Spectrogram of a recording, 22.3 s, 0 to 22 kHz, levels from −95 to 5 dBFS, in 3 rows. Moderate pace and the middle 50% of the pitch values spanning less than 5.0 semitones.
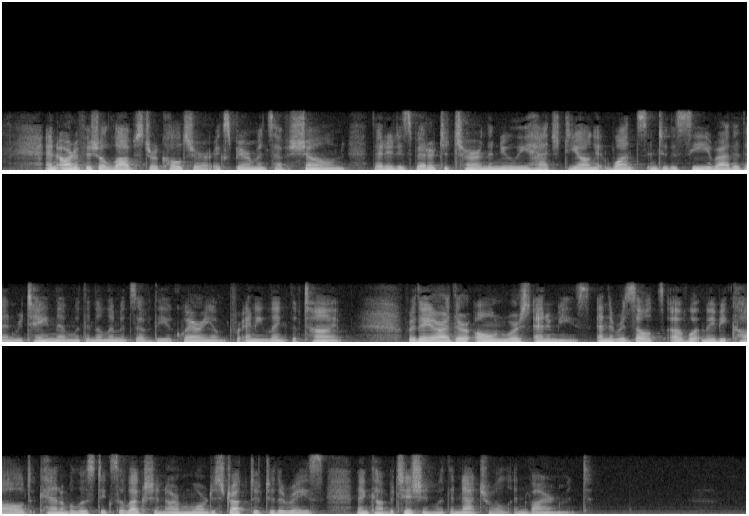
Yes: average, 175 wpm; average, 2.9 semitones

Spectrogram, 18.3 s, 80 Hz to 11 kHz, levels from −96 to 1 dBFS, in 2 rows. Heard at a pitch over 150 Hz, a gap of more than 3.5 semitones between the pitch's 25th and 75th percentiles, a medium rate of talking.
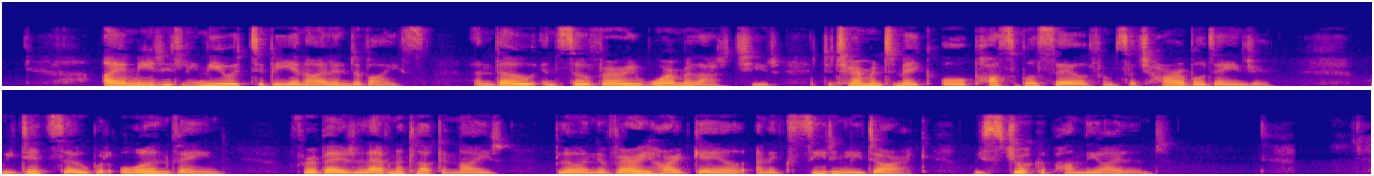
Yes: high, 190 Hz; average, 4.1 semitones; average, 175 wpm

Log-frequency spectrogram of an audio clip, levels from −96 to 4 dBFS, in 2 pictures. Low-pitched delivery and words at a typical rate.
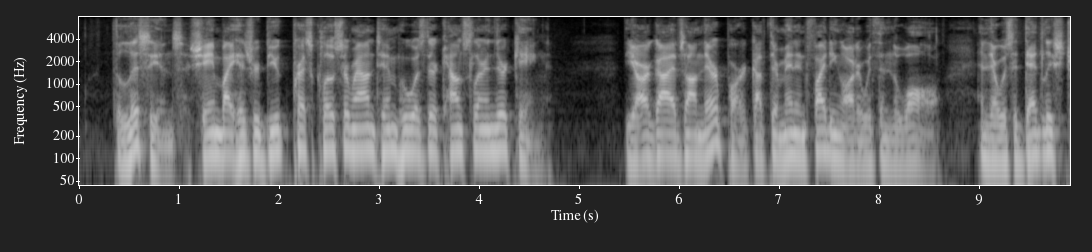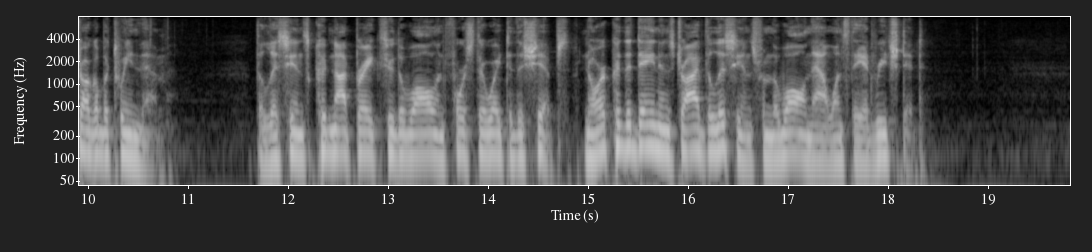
No: low, 110 Hz; fast, 215 wpm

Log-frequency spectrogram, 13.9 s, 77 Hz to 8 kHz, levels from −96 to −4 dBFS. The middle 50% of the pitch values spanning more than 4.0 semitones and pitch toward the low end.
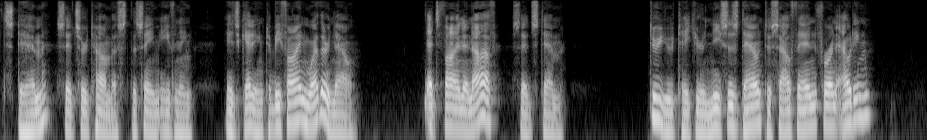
Yes: average, 4.5 semitones; low, 105 Hz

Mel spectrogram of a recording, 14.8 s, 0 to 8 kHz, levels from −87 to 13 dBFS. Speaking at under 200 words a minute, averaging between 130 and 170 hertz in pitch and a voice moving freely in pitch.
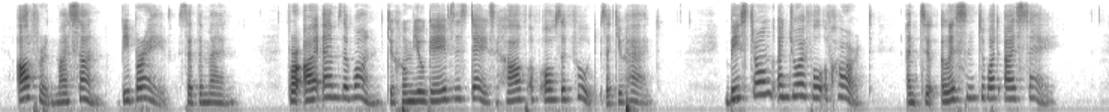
No: average, 160 wpm; high, 235 Hz; wide, 6.3 semitones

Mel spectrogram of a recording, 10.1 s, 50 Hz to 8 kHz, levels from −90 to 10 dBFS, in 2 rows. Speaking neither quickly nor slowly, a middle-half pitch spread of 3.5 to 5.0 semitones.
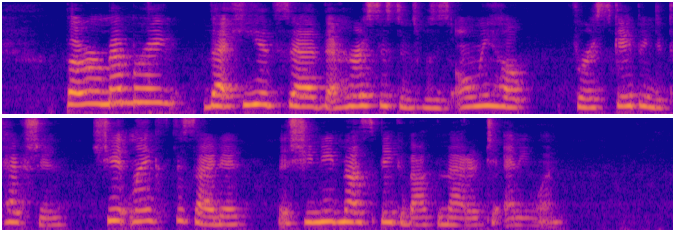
Yes: average, 185 wpm; average, 3.8 semitones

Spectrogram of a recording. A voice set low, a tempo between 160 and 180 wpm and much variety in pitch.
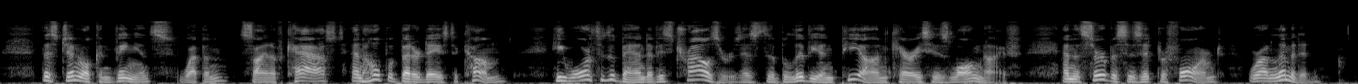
Yes: low, 125 Hz; average, 170 wpm; wide, 6.9 semitones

